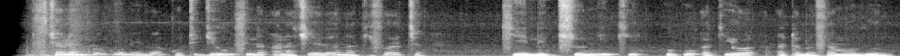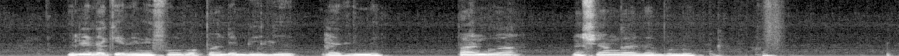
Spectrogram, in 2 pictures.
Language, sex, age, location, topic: Swahili, male, 25-35, Nairobi, education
